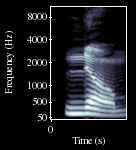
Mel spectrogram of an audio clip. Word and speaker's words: GNOME: defaults with is called GNOME, or I've heard it called GNOME. I know it should just be GNOME, because that's the G is silent in this word, but I also find it funny to just call it GNOME.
